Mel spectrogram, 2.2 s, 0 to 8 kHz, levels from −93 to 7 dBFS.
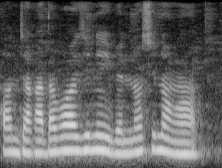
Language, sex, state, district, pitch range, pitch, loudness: Chakma, female, Tripura, Dhalai, 180-215 Hz, 195 Hz, -14 LUFS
